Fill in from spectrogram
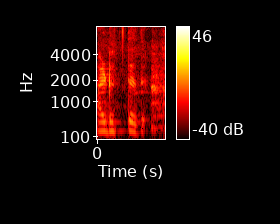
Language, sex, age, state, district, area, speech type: Malayalam, female, 30-45, Kerala, Kasaragod, rural, read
